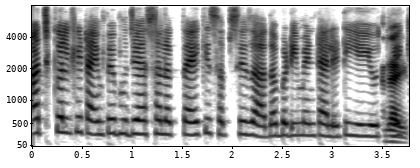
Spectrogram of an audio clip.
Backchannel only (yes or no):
yes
